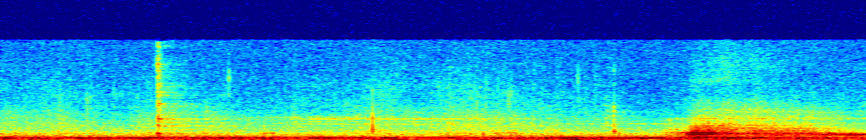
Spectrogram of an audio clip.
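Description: Near silence: faint steady room hum, with a couple of faint clicks and a short soft rush near the end.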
